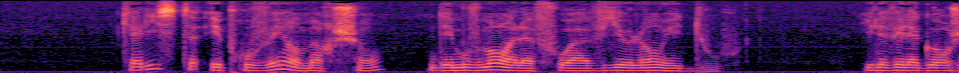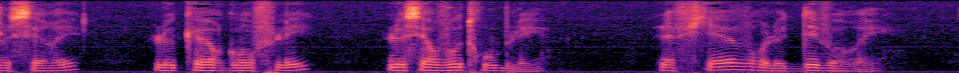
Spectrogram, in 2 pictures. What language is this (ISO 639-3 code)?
fra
